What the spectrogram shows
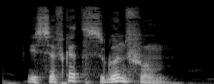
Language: Kabyle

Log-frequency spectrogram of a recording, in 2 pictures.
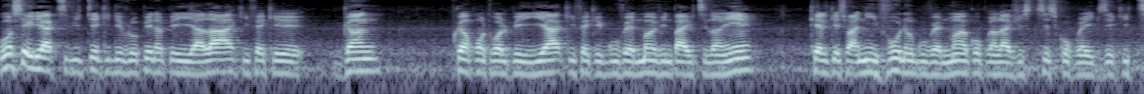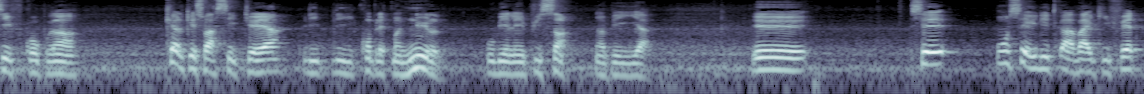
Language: French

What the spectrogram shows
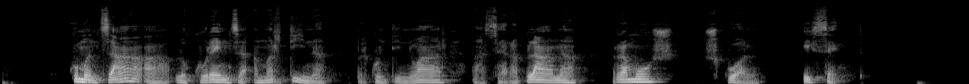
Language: Romansh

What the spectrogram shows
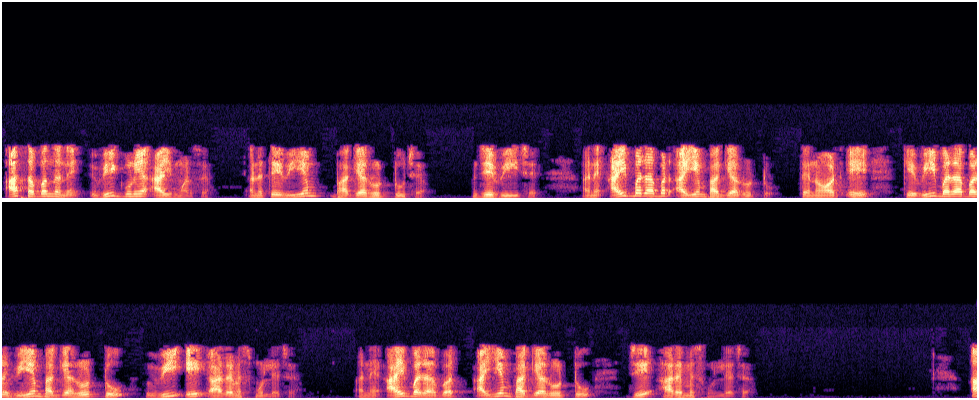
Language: Gujarati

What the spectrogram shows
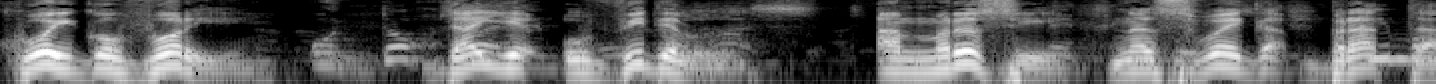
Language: Croatian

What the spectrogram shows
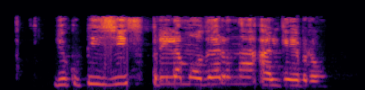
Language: Esperanto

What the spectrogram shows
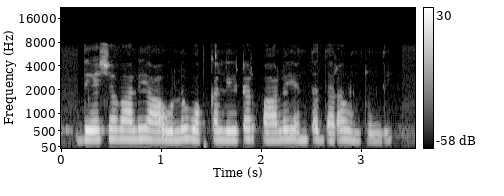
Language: Telugu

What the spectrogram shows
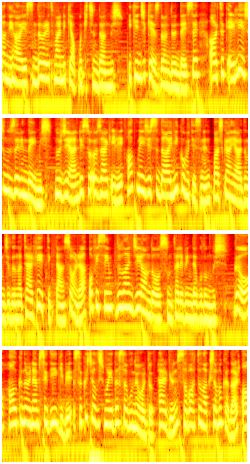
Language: Turkish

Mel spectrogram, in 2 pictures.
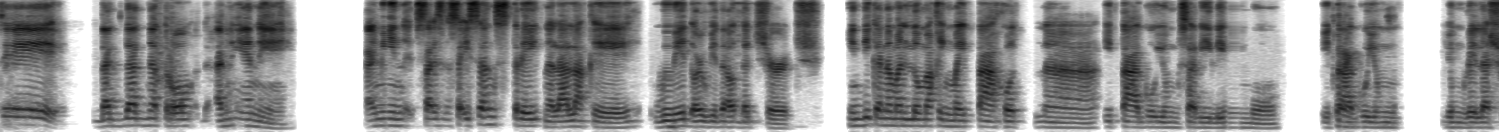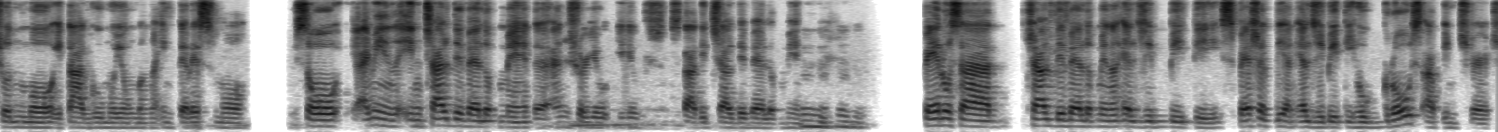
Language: Filipino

